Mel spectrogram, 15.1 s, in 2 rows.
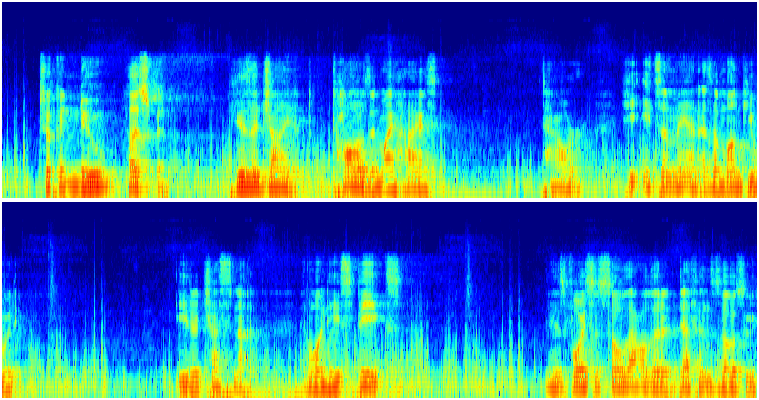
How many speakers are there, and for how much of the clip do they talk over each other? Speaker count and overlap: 2, no overlap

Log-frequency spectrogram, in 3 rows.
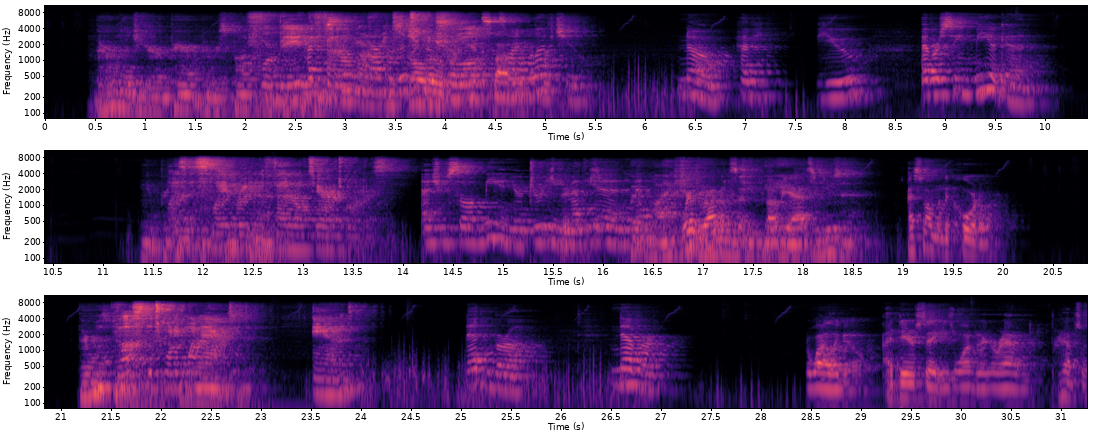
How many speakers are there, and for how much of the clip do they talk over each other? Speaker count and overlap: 4, about 29%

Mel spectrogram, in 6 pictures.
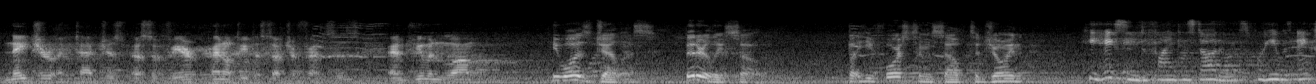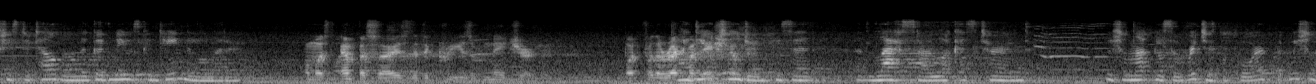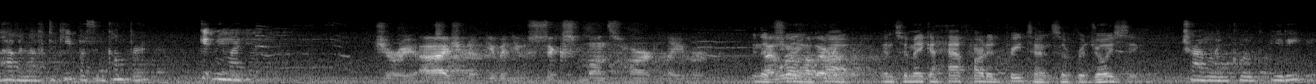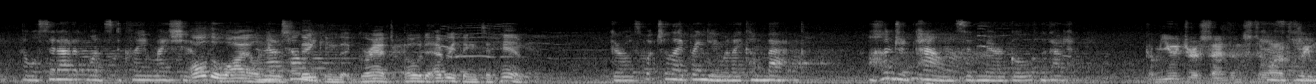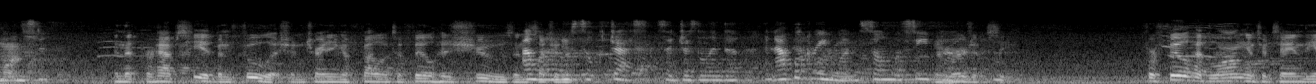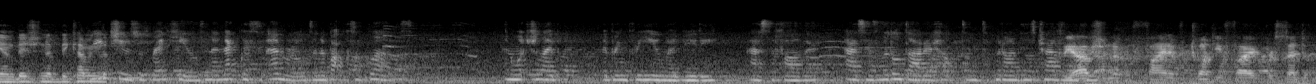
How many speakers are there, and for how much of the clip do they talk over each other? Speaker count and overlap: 3, about 8%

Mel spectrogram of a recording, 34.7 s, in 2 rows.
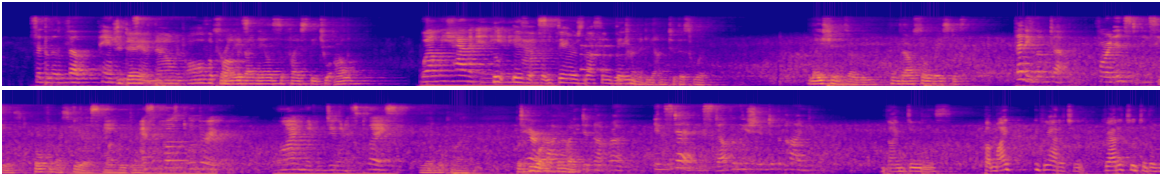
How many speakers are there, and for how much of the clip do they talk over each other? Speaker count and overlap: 5, about 16%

